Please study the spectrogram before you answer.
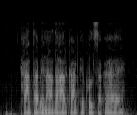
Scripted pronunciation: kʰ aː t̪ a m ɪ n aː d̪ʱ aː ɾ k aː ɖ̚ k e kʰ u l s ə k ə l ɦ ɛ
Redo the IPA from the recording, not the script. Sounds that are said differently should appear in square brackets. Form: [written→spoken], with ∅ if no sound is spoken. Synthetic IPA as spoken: kʰ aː t̪ a [m→b] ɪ n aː d̪ʱ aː ɾ k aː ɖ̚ k e kʰ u l s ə k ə [l→∅] ɦ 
